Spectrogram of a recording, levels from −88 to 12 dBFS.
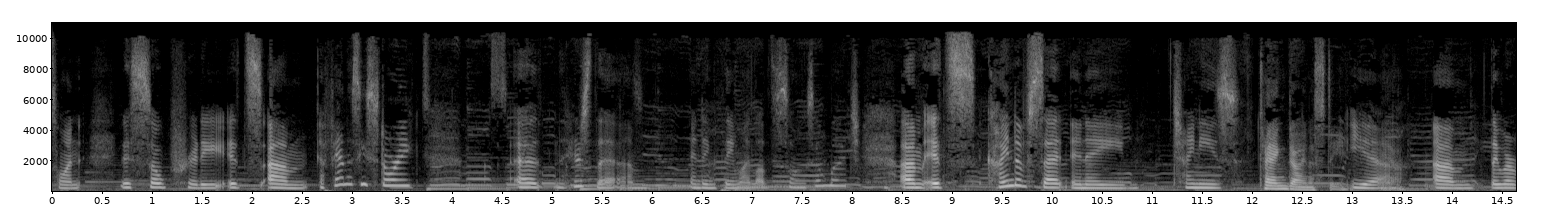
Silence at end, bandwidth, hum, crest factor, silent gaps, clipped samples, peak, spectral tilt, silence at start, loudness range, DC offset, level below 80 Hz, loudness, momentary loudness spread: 0 s; 11 kHz; none; 22 dB; none; under 0.1%; -4 dBFS; -4 dB/octave; 0 s; 6 LU; under 0.1%; -58 dBFS; -25 LUFS; 15 LU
